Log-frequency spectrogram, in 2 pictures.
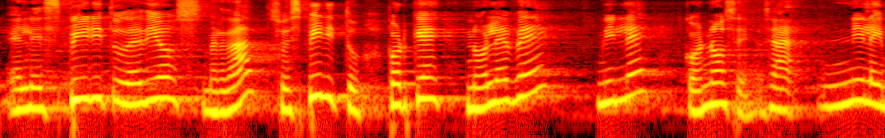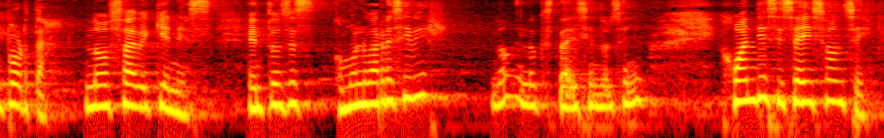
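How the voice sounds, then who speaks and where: A woman's voice: fairly high pitch, normal speed. Woman leading a Bible study. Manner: asks the group questions and tags them with "¿verdad?". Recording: long hall reverb.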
